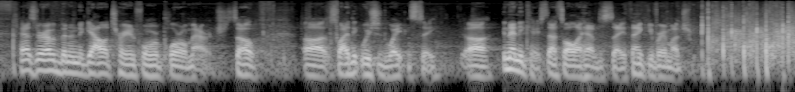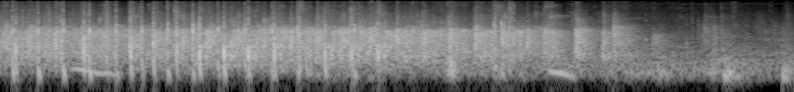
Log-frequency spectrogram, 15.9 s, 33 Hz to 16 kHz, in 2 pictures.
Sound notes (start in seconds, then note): 7.0 audience applauding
